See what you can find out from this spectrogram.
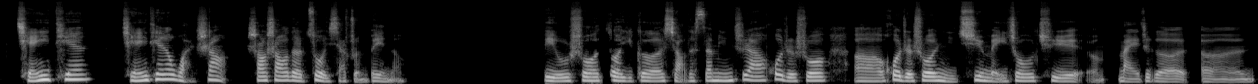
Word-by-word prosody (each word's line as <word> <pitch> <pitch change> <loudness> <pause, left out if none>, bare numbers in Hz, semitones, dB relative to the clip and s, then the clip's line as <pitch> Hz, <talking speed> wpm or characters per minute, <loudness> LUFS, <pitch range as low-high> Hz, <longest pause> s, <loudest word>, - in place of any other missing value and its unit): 前 175 +4 +4
一 220 - +9
天 230 +2 +2 0.3
前 180 0 +2
一 - - +6
天 235 +4 +3
的 235 - +4
晚 180 -8 -2
上 200 +6 -1 0.2
稍 185 - +1
稍 190 0 +2
地 180 -4 +2
做 175 +2 +1
一 - - -7
下 145 +2 -6
准 - - -8
备 155 -3 -3
呢？ - - -11 1.4
比 175 -2 +3
如 155 +1 +2
说 170 +1 +2
做 180 +1 +1
一 160 -1 -2
个 160 -1 0
小 165 - -1
的 160 - -6
三 175 +2 -1
明 175 0 +2
治 220 +3 -2
啊， 185 -2 +1
或 225 +4 +1
者 160 -5 0
说， 180 +2 +2 0.3
呃 150 -1 -2
或 205 +6 +3
者 165 -4 +3
说 180 +2 +4
你 150 -7 0
去 195 +9 +2
每 155 -6 -1
1 - - -6
周 165 +1 0
去 155 -4 -2 0.3
买 125 -1 -5
这 160 - -5
个， 135 -4 -4
呃 120 -3 -8
170 Hz, 220 characters per minute, -23 LUFS, 155-190 Hz, 1.4 s, 一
